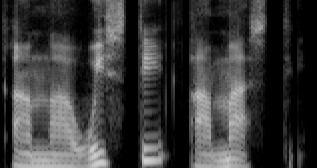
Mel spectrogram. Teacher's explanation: lo que se pierde en este caso es la sílaba acentuada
